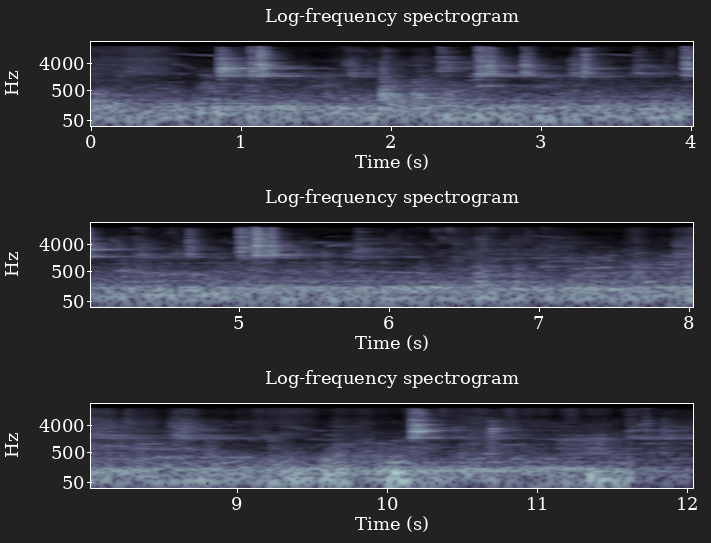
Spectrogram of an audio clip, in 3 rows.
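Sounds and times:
spoke wrench clinking on spokes: 0:00.8 - 0:06.2, 0:10.0 - 0:11.0.

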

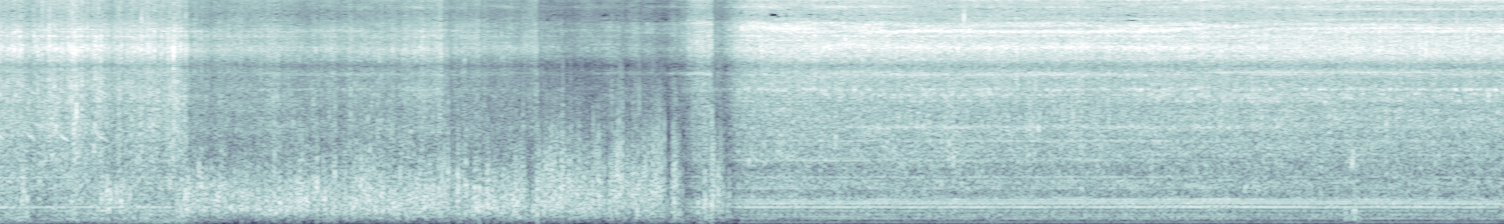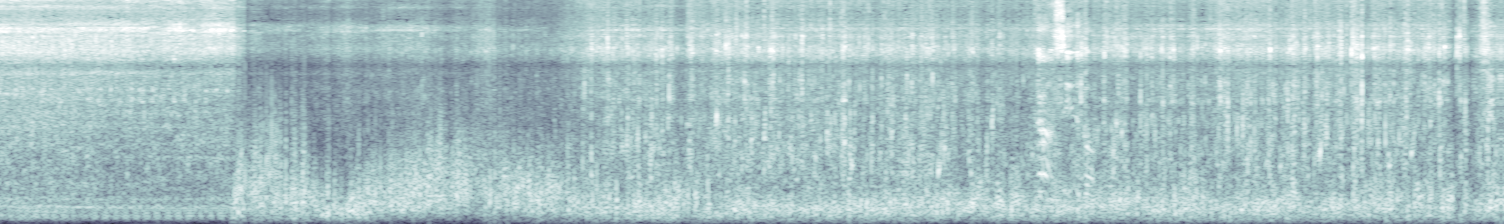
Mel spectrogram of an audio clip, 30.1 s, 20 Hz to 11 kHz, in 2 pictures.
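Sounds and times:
wind on microphone: 0:00.0 - 0:09.8, 0:17.2 - 0:30.0
outboard motor idling: 0:00.0 - 0:30.0.

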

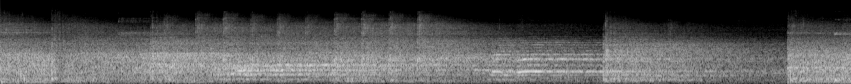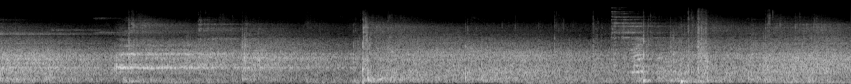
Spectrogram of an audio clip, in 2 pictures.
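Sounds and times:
echoing din of play: 0:00.0 - 0:17.0
sticks and ball knocking floor: 0:09.7 - 0:17.0.

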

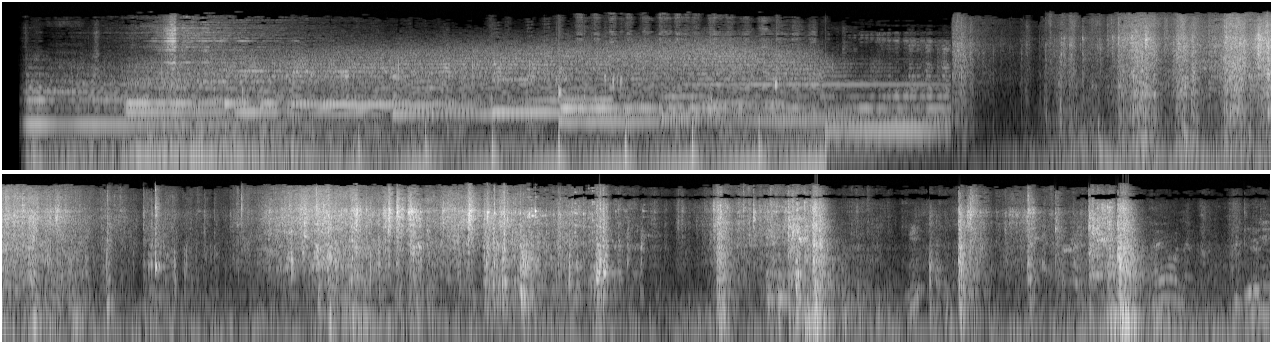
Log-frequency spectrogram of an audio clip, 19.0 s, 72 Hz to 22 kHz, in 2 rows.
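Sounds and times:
metal and boards clattering: 0:07.8 - 0:18.7.

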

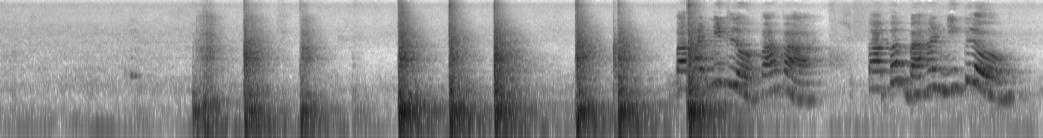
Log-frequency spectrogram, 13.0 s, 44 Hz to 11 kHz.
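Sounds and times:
hands banging on wooden door: 0:02.4 - 0:04.2, 0:05.0 - 0:09.1.

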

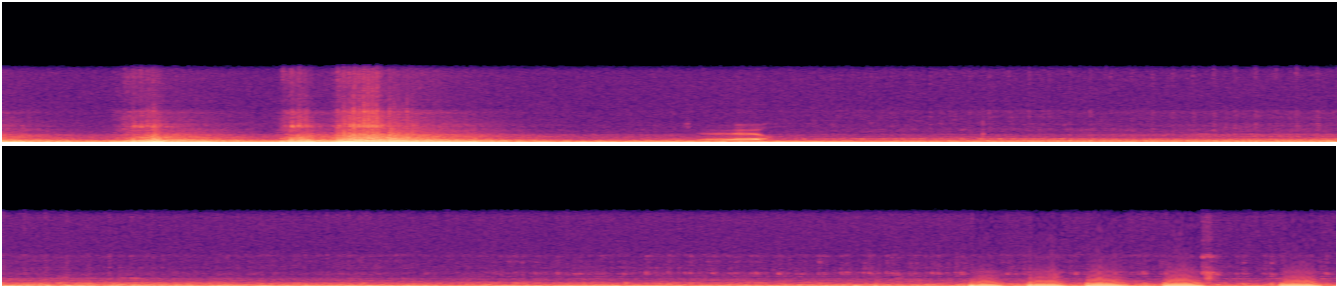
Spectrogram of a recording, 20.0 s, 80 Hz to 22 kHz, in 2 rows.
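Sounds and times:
engine idling rumble: 0:00.0 - 0:20.0
low thumps: 0:08.6 - 0:20.0.

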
